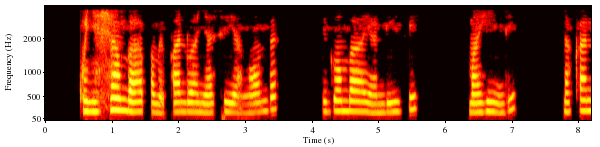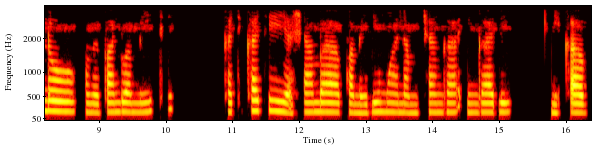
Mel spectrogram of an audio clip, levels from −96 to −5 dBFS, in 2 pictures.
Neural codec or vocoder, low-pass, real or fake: none; 3.6 kHz; real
